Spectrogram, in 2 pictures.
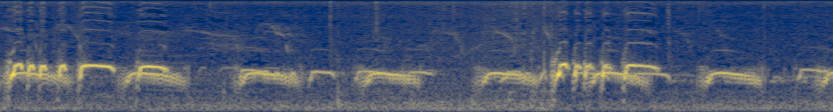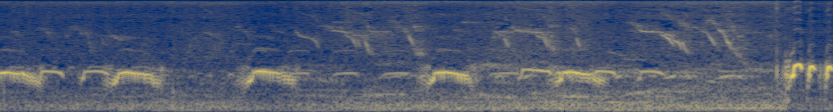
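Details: A female zebra dove calling males sets off the others: a nearly continuous chain of short, clipped notes, loud at first and fading later, with scattered high chirps from smaller birds.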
